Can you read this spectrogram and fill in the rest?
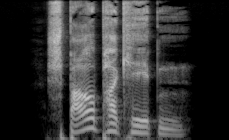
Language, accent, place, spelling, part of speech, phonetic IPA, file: German, Germany, Berlin, Sparpaketen, noun, [ˈʃpaːɐ̯paˌkeːtn̩], De-Sparpaketen.ogg
- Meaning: dative plural of Sparpaket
